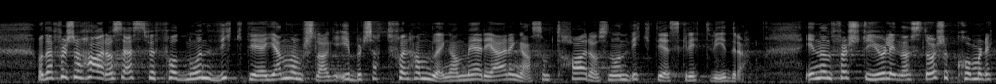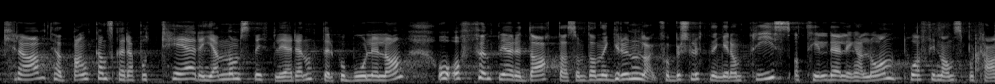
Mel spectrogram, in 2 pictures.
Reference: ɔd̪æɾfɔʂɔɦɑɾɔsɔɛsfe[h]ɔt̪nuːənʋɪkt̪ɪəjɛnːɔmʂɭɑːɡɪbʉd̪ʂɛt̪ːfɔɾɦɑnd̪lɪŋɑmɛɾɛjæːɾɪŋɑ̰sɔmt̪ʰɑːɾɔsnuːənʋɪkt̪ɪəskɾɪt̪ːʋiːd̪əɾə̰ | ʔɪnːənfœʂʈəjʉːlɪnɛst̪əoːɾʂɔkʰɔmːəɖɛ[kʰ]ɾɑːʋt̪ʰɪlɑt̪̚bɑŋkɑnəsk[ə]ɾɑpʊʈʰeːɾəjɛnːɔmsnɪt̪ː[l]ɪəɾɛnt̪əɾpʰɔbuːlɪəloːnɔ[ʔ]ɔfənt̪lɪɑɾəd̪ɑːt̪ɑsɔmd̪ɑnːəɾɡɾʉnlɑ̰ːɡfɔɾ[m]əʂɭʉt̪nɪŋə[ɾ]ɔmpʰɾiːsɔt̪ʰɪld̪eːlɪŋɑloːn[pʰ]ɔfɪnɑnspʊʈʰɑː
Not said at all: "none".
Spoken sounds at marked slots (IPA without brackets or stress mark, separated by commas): f, kʰ, ɑ, l, ʔ, b, ɾ, pʰ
